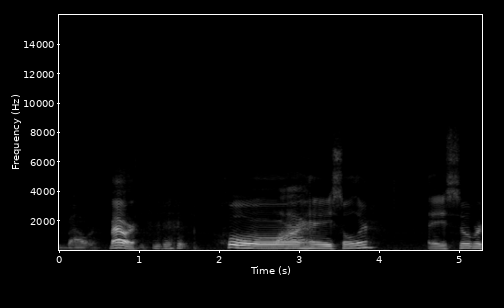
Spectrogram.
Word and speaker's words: Bauer: Boyer? It's Bauer.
